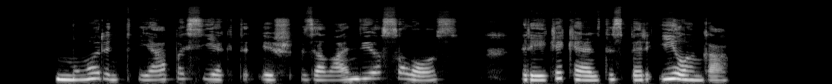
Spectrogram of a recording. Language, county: Lithuanian, Klaipėda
